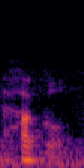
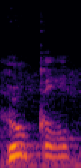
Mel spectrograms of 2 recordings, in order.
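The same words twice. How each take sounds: First: The name is said with an English-style vowel. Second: The name is said with a German-style vowel. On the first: This is a simplified everyday way of saying it. "But I just pronounce it Huckel" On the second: This is how the name is properly said. "technically he's uh"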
